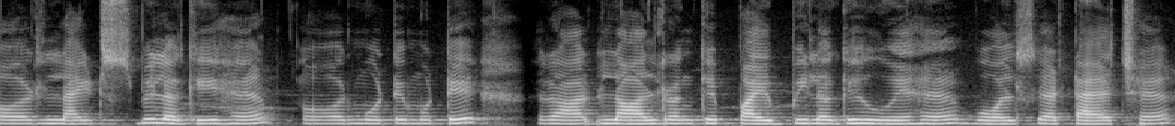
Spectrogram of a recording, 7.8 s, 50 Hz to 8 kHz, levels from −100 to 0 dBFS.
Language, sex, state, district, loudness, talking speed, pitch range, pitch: Hindi, female, Bihar, Patna, -17 LUFS, 145 wpm, 215-230 Hz, 220 Hz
